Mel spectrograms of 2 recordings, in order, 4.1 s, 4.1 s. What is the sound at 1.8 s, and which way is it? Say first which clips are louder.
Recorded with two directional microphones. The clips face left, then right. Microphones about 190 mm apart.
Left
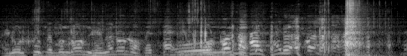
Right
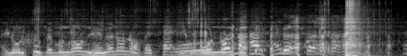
Speech: right 6 dB; 25° right (ahead or behind).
